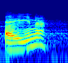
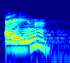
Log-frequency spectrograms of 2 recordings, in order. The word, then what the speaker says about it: Ein: The first of these three terms is Ein, Ein, Ein, and it means no thing or nothing.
